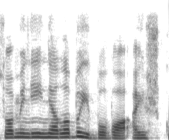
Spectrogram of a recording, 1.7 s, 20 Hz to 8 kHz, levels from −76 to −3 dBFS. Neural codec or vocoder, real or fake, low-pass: vocoder, 22.05 kHz, 80 mel bands, HiFi-GAN; fake; 7.2 kHz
